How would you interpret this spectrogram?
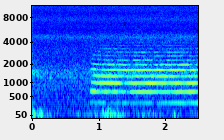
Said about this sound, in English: Oh, sounds like a train's coming.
